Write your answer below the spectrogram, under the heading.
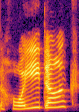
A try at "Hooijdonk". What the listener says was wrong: I don't think you pronounce that much of a Y in there, but it's HOE YDONCK. But Hoi Dunk, I don't think is how you say it, but maybe like Hoi Dunk or something like that.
